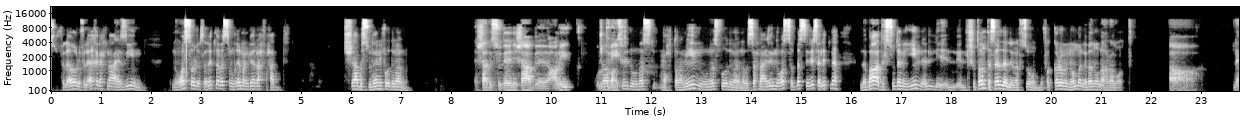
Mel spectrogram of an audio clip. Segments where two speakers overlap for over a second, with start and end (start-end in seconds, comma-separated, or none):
none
